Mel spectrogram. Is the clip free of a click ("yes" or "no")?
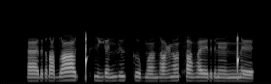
no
